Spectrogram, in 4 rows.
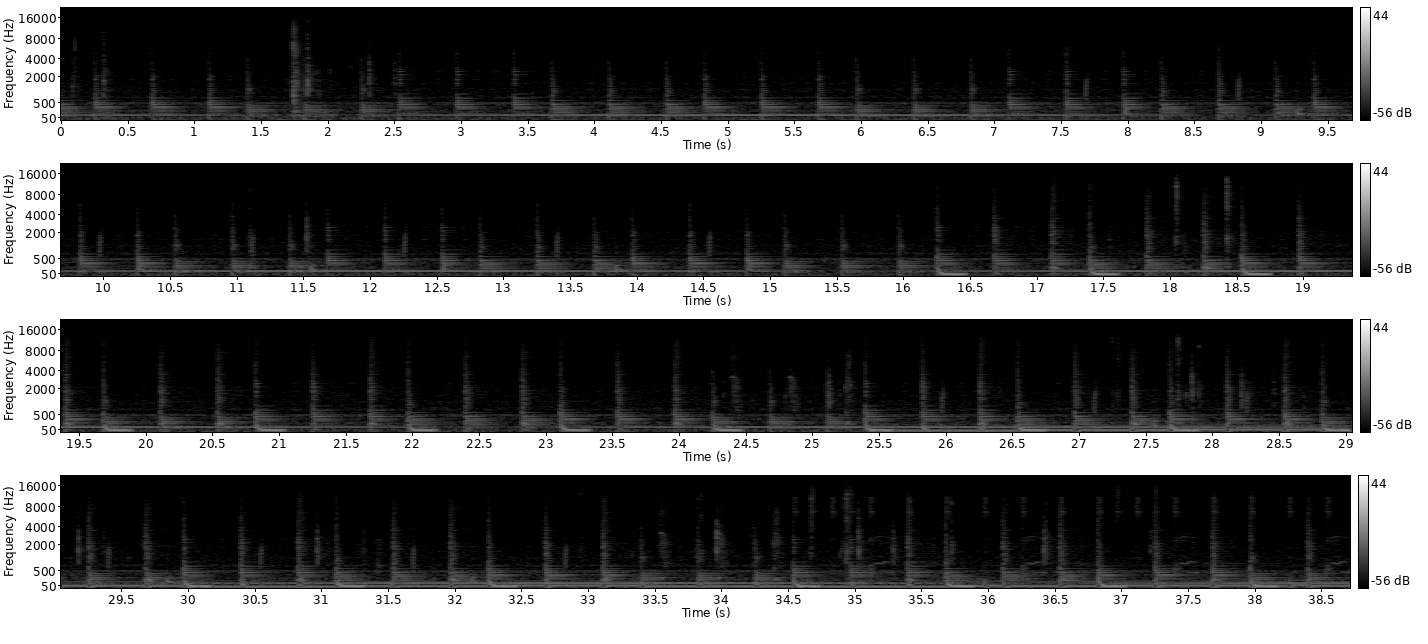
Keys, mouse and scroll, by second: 0.4 space, 0.9 click, 1.0 space, 1.8 space, 2.2-11.4 drag, 11.4-28.1 alt+drag, 28.1-35.2 alt+drag, 35.2 alt+click.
